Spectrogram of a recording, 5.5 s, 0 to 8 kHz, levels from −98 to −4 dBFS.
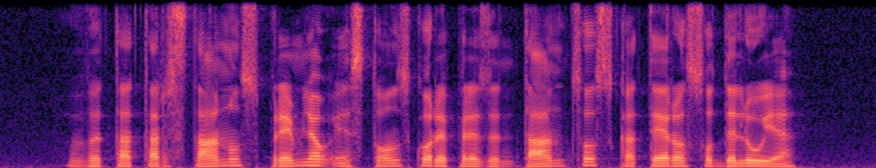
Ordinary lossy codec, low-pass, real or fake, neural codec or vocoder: none; none; real; none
